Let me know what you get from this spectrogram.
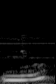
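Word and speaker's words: nous: We have nu which is spelled n o u s which means we I think I said this in the first video.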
